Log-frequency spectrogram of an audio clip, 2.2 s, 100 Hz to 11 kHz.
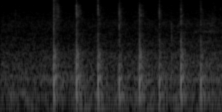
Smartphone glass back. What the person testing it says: this is very Hollow in comparison to the 14 pro Max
